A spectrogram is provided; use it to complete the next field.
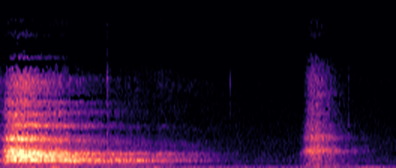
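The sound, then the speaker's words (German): A long, deep breath pushed out through the mouth after holding the breath during a breathing exercise, loud, fading over about three seconds, followed by a shorter, softer breath near the end. No one speaks. “Wir halten den Atem und dann atmen wir durch den Mund wieder aus.”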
